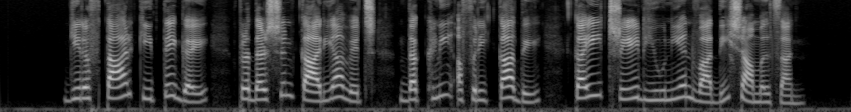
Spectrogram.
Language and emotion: Punjabi, neutral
